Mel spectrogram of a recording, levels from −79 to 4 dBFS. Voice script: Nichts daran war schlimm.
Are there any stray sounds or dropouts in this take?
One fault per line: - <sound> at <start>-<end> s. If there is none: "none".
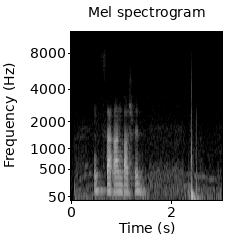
none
